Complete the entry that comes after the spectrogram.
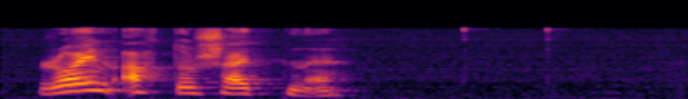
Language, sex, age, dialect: Faroese, female, 61+, Suðurstreymoy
